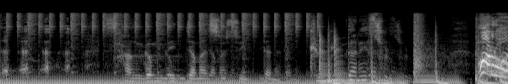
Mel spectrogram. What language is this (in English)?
Korean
